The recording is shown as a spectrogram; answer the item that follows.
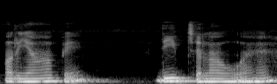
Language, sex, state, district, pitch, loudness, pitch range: Hindi, male, Delhi, New Delhi, 135 Hz, -14 LUFS, 130-150 Hz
